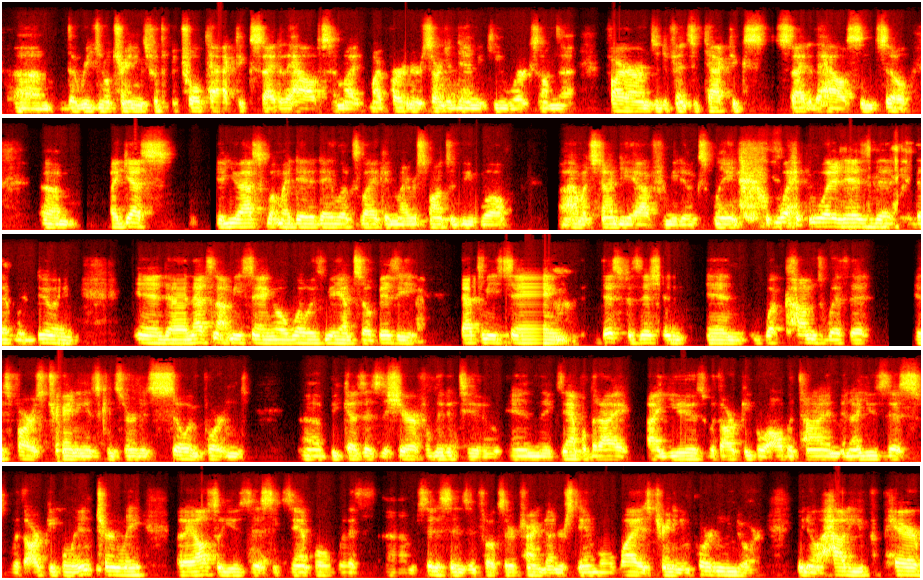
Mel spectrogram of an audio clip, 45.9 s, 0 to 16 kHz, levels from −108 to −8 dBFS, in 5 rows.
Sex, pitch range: male, 100-120 Hz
